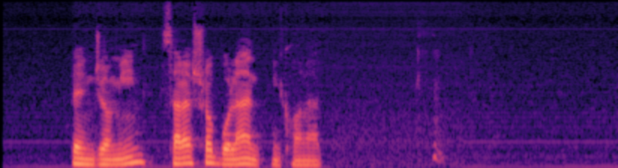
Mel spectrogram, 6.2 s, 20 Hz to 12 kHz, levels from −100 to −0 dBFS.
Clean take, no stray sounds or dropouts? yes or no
no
